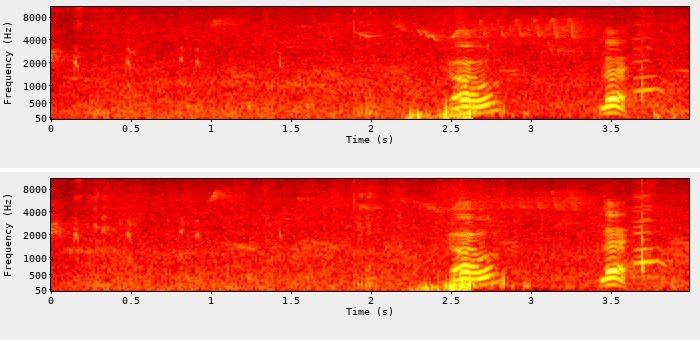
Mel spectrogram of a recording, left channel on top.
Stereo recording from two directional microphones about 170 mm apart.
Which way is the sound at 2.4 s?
Centre (ahead or behind).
